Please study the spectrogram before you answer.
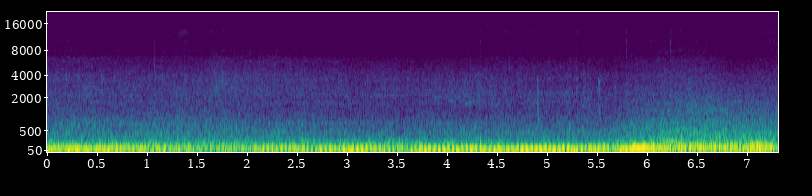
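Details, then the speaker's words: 1986 Chevrolet Monte Carlo SS T-top, V8, driving with smooth shifts through first and second to about 25 mph: deep steady rumble, no rattles, ticks or exhaust leaks; engine and exhaust healthy. "First impressions, everything sounds good. I don't hear any rattles or anything, no exhaust leaks."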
